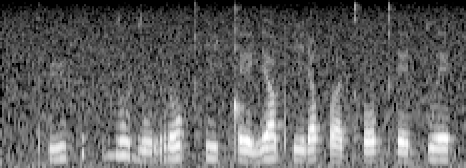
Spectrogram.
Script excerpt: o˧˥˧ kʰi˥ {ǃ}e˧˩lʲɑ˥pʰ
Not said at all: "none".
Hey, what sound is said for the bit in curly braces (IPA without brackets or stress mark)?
ǃ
